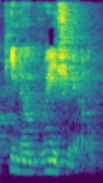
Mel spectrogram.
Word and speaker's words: Pinot Grigio: but they're actually not they are the same variety just different pronunciations of it pinot gris is the French pronunciation in a ratio of the Italian pronunciation he knows that the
